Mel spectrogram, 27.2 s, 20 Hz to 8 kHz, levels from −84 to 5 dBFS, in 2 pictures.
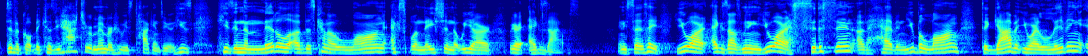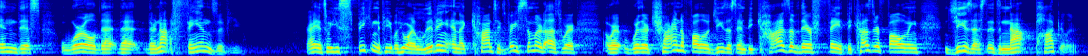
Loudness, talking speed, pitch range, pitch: -30 LUFS, 210 wpm, 145-180 Hz, 165 Hz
